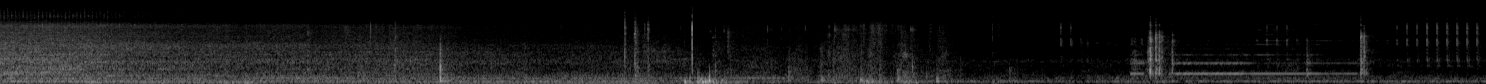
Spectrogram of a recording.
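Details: Ford Focus II 1.6 Ti-VCT: a few seconds after engine shutdown, light irregular clicks and brief fast ticking come from the VCT unit. The owner asks whether this is normal.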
